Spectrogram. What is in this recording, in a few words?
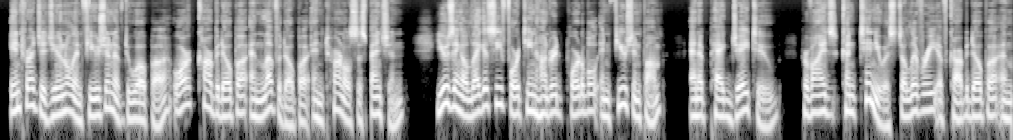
Medical Narration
